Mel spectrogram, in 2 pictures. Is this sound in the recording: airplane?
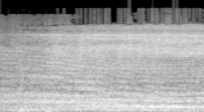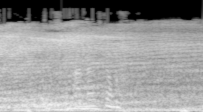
yes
